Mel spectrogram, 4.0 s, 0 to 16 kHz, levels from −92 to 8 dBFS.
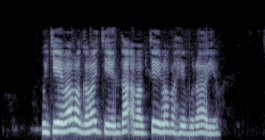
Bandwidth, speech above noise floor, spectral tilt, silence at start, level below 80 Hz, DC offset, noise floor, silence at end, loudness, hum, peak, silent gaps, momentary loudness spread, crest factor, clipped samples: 7.8 kHz; 58 dB; -6 dB/octave; 0.65 s; -58 dBFS; under 0.1%; -74 dBFS; 0.7 s; -17 LUFS; none; -2 dBFS; none; 10 LU; 16 dB; under 0.1%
